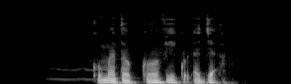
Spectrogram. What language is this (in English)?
Oromo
